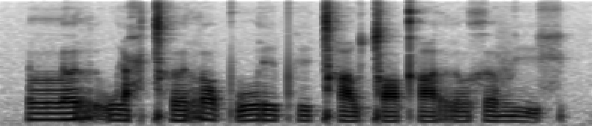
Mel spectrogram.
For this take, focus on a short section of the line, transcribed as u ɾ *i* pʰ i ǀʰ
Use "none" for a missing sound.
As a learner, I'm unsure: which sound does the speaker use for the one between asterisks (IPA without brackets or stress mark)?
i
